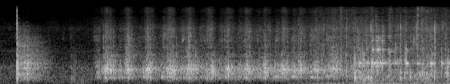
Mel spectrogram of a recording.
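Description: Edamame pods rattle in a plastic colander.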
